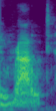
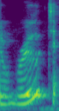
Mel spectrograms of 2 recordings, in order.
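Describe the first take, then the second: First: "route" with an ow vowel; route as "rout". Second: "root" with a long double-O; route as "root". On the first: Teacher showing the other way people say it, "route" with ow. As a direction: say "route" to rhyme with out. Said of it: "some people say route. Either way is correct". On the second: Teacher showing one way people say it, "root" with ooh. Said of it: "Some people say root, as in". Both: Shown as a demonstration.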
